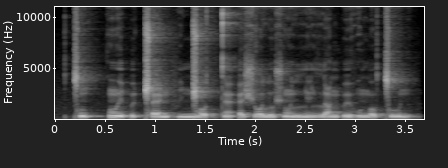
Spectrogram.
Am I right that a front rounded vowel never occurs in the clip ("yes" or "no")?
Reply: no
